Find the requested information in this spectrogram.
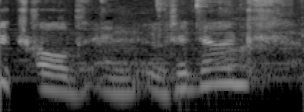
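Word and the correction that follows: otyugh: Odiug. – Odiug.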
